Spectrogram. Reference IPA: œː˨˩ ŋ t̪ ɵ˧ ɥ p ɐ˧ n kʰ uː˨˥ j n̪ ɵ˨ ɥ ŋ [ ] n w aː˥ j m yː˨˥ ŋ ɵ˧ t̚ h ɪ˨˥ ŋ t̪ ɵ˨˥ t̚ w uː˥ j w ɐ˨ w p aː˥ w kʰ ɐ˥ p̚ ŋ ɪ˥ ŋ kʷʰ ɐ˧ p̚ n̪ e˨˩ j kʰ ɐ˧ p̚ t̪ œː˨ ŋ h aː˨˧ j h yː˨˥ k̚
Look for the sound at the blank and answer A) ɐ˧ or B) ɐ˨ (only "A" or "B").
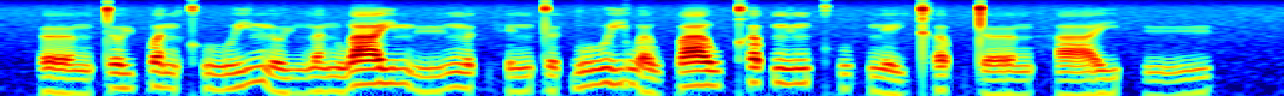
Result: A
